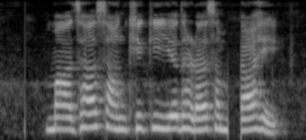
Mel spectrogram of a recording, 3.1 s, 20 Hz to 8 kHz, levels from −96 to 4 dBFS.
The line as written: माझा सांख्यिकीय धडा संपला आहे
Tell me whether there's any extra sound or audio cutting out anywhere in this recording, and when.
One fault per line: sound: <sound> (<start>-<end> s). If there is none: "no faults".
sound: dropout (2.3-2.4 s)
